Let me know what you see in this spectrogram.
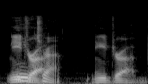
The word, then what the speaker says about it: nidra: Yoga Nidri. Nidra. Banish. – You got it.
